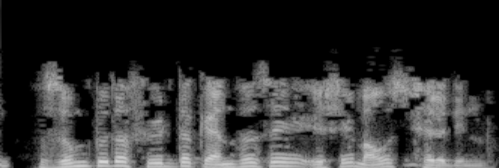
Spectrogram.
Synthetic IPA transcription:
zumʈud̪əfiɖ̚d̪əkɛnvəseeʃemawst͡ʃʰeɾed̪in

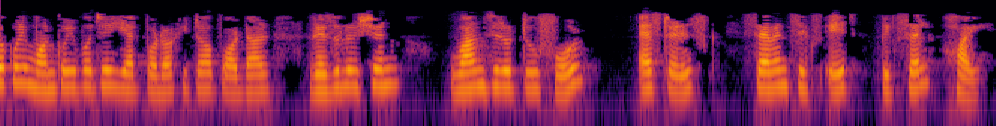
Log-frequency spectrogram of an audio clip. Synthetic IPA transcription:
ɔkoɹimɔnkoɹibɔzɛijat̚pɹɔdɔɹxitɔpɔɹdaɹ | ɹɛzolusiɔn | wanziɹotupʰoɹ | ɛstaɹisk | sɛbʱɛnsikset | piksɛlhɔj

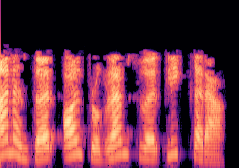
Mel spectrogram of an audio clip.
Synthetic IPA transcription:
anənt̪əɾɔlpɾoɡɾamsʋəɾklikːəɾa̰

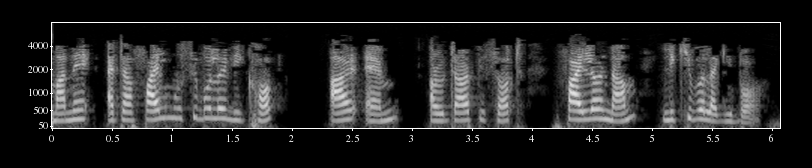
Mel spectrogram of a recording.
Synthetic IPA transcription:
manɛɛtapʰajlmusibɔlojlikʰɔk | aɹɛm | aɹutaɹpisɔt | fʰajlɔɹnam | likʰibɔlaɡibɔ̰

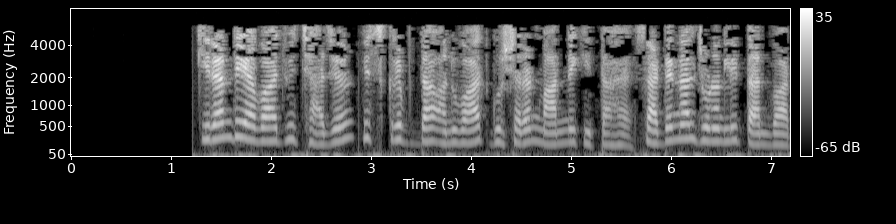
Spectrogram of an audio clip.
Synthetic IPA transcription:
kɪɾənd̪iːaːʋaːd͡ʒʋit͡ʃʰaːd͡ʒəɾɪskɾɪp̚ʈ̚d̪aːənʊʋaːd̪ɡʊɾʃəɾənmaːnːeːkiːt̪aːɦɛːsaːɖeːnaːld͡ʒʊɽ̃ənləiːt̪ənʋaːɾ

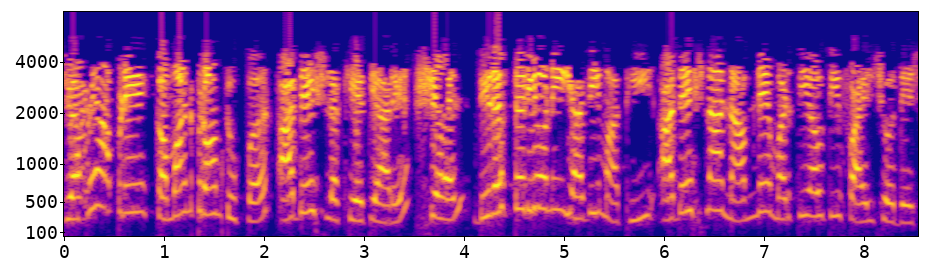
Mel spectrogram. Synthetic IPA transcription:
d͡ʒjaɾeapɳ̃ekəmãɳɖpɾɔmpʈupːəɾad̪eʃləkʰijet̪jaɾeʃəlɖiɾek̚ʈəɾionijad̪imãt̪ʰiad̪eʃnanamneməɭt̪iaʋt̪ifailt͡ʃʰod̪eʃ

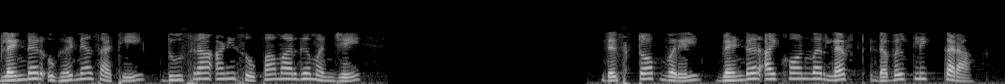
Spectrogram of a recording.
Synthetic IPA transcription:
blẽɳɖəɾuɡʱəɽɳjasaʈʰiːd̪usɾaʔaɽ̃isopamaɾɡm̤əɳd͡ze | ɖesk̚ʈɔpʋəɾiːlblẽɳɖəɾajkʰɔnʋəɾlefʈɖəbəlklikːəɾa

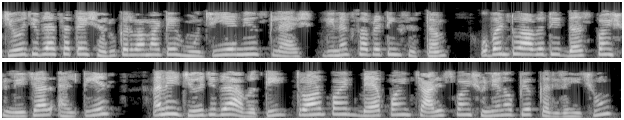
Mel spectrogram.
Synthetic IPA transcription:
d͡ʒiod͡ʒibɾasat̪ʰeʃəɾukəɾʋamaʈeɦũd͡ʒienjuzflɛʃlinəksɔpɾeʈɪŋɡsɪsʈəm | ubəɳʈũaʋɾəd̪ːid̪əspɔĩɳʈʃunjət͡ʃaɾelʈies | əned͡ʒiʋod͡ʒibɾaːʋɾəd̪ːit̪ɾɔɳpɔĩɳʈ̚bɛpɔiɳʈt͡ʃaɭispɔĩɳʈʃunjənoupjoɡ̚kəɾiɾəɦit͡ʃʰũ

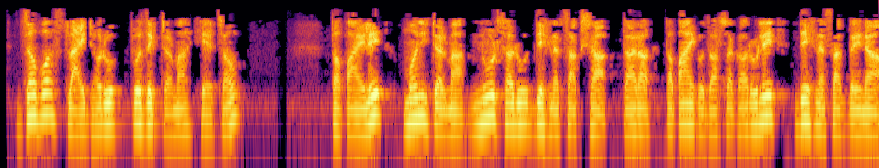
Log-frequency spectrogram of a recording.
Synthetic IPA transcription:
d͡zʌbʌslajɖɦʌɾuprod͡zek̚ʈʌrmahert͡sʰʌ̃w̃ | t̪ʌpaĩlemʌniʈʌrma̰noʈsɦʌɾud̪ekʰnʌsʌk̚t͡sʰʌt̪ʌɾʌt̪ʌpaĩkod̪ʌrsʌkɦʌɾuled̪ekʰnʌsʌk̚d̪ʌjnʌ

